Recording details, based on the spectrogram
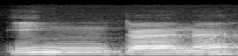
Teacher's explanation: nun sukun bertemu dengan kaf, hukumnya dibaca ikhfa, disamarkan. In kana, kanya panjang ada tanda alifnya.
